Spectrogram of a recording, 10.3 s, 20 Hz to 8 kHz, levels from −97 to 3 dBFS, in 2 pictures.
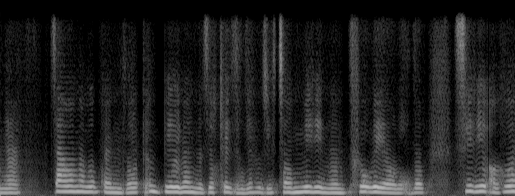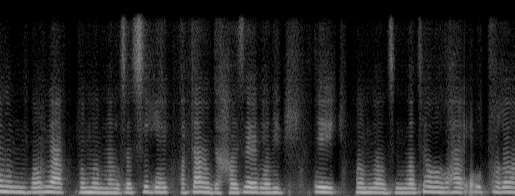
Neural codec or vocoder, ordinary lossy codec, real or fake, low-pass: codec, 16 kHz, 0.5 kbps, FreqCodec, smaller model; none; fake; 7.2 kHz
